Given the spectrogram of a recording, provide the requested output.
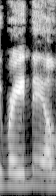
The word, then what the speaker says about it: Ranelle: Chelsea, and I play Ranelle on Mad Millennial. Thank you for telling me how to pronounce that.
